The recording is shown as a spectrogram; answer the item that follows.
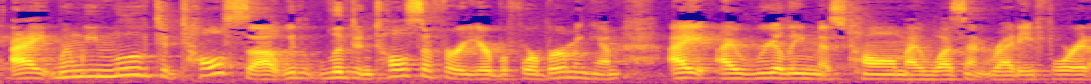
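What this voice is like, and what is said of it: Chicago accent. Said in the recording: “you have a total Chicago accent”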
